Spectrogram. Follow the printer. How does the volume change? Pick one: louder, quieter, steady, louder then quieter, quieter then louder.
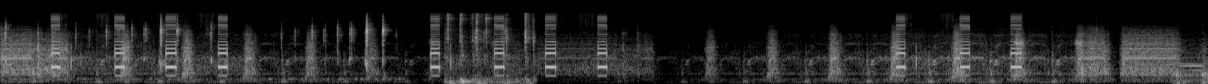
quieter then louder.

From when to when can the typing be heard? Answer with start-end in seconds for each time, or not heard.
0.0-5.4.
